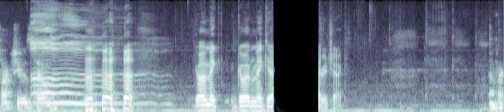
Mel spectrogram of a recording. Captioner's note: laughs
